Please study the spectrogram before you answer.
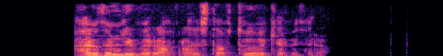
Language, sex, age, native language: Icelandic, male, 30-39, Icelandic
